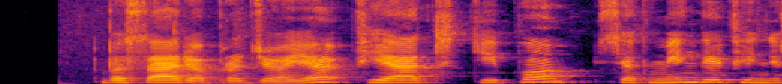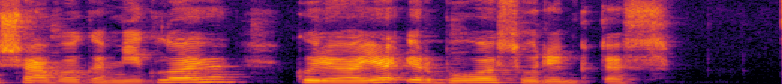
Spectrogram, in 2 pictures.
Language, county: Lithuanian, Utena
